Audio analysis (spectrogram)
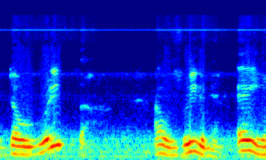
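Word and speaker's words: Doreetha: one faculty member said Doria no no no I'm pronouncing her name wrong just because it is spelled differently it's dor please excuse me d o r e e t h a dtha i was reading an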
